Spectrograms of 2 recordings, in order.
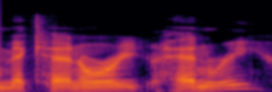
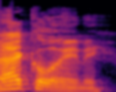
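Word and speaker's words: McElhenney: They killed Rob McHenry from Always Sunny. McElhaney.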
